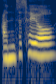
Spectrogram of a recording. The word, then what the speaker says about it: 앉으세요: keep 앉으세요. smooth and do not punch the final syllable.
